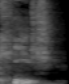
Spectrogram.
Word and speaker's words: quiche: I'm like, well, that's not going to help because I'm like, it's not spelled like it sounds. It's Quiche.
